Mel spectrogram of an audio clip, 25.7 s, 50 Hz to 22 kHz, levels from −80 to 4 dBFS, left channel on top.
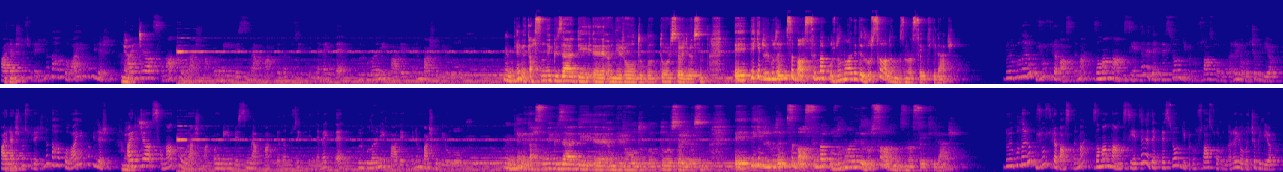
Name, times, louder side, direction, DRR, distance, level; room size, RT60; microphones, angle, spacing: voice 1, 0.0-6.9 7.2-9.3 20.1-25.4, right 4 dB, 75° right, 6 dB, 0.4 m, -35 dB
sound 1, 3.5-18.0, left 1 dB, 5° left, 0.4 m, -42 dB
sound 2, 3.5-16.5, equal, 30° right, 0.7 m, -38 dB
voice 2, 10.1-14.4 14.7-19.0, left 5 dB, 90° left, 8 dB, 0.3 m, -22 dB
2.7 x 2.5 x 3.6 m, 1.0 s
head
